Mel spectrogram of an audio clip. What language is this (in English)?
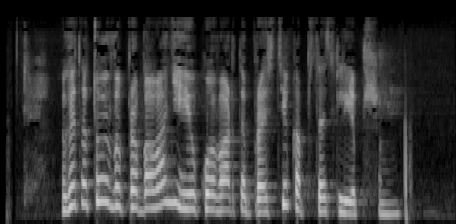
Belarusian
